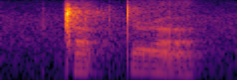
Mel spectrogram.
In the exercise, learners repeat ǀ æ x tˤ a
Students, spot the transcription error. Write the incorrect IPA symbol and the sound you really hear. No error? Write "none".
æ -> a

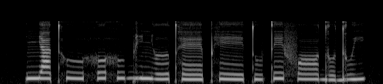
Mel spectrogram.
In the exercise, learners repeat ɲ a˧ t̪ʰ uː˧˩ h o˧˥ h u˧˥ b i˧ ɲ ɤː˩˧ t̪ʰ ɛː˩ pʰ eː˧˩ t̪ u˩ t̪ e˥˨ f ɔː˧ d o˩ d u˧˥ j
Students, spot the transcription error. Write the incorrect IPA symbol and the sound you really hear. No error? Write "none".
none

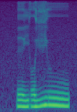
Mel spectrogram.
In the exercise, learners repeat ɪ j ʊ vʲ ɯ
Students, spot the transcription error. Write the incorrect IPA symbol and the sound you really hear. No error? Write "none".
ɯ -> u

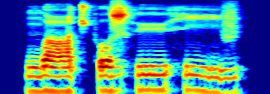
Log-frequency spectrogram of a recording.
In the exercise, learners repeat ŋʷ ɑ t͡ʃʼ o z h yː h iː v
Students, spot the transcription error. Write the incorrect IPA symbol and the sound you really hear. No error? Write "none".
none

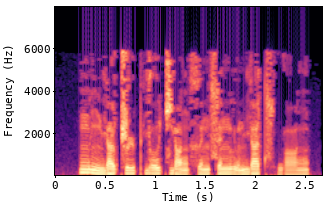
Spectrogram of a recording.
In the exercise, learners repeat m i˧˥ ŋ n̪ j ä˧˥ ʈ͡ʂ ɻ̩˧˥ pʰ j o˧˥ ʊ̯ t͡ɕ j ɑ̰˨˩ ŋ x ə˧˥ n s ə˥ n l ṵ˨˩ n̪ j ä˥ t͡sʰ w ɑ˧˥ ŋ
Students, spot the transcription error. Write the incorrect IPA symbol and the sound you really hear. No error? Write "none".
i˧˥ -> i˥˩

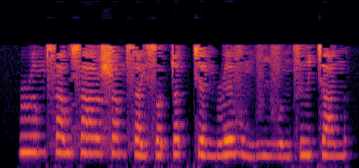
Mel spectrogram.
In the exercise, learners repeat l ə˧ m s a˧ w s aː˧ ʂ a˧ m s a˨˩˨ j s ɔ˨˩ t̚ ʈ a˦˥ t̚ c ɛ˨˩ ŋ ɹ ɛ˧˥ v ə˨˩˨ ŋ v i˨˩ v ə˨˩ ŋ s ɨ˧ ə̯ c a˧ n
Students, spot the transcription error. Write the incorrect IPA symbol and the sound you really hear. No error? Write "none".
l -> ɹ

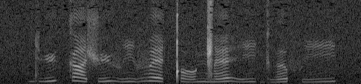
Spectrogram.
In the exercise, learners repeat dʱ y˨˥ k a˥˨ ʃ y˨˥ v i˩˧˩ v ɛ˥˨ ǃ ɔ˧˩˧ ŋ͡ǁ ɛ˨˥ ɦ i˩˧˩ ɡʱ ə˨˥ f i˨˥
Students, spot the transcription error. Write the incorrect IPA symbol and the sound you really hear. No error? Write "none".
none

